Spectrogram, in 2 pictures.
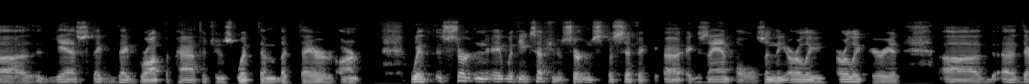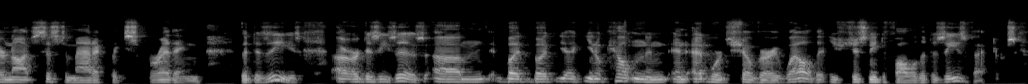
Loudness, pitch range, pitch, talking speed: -26 LUFS, 105-125 Hz, 110 Hz, 170 wpm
